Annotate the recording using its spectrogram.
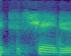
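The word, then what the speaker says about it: Dischinger: his Terry Deschanger is how you say his name, Indiana native, coincidentally.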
